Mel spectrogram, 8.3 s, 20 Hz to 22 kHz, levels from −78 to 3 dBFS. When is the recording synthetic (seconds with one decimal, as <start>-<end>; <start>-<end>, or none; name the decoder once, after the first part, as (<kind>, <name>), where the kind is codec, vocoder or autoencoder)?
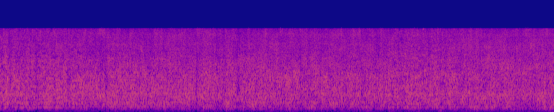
1.2-5.8 (codec, ZipCodec); 6.8-8.3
